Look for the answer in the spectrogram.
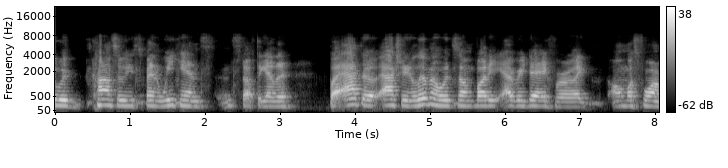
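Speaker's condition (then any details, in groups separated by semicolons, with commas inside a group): Cerebral palsy; since childhood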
